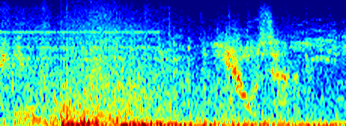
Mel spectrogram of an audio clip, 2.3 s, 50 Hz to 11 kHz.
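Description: A missile explosion in the aerial combat game Ace Combat 7 rumbles as a deep, booming blast with a short whooshing sweep, while a voice talks over it.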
